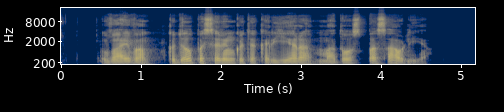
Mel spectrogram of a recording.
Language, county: Lithuanian, Šiauliai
